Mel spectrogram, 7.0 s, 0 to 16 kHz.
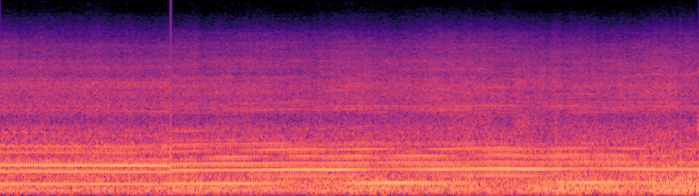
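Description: A Triumph 675SS motorcycle fitted with a full IXIL exhaust holds a loud, steady idle-to-rev drone with a brief jump in pitch early on, sounding close and alone.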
